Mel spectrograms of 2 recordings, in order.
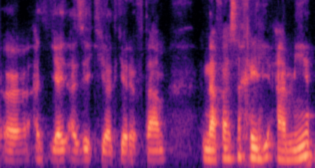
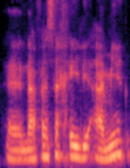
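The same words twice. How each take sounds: First: Said in the usual way. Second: خیلی said with a lifted stress and rising tune. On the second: Shown as a demonstration. Lecturer urging students before a talk, stressing خیلی. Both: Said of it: "ولی خیلی عمیق".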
